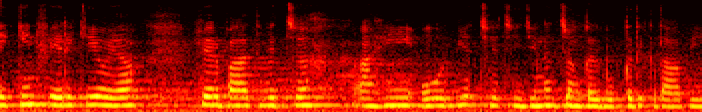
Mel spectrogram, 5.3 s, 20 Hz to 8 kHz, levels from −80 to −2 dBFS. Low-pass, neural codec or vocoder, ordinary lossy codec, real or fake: 7.2 kHz; none; none; real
